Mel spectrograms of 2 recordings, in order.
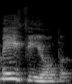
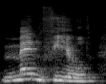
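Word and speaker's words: Menifield: Vinicius Alva's yeah first Alonso men field not Mayfield men field names are really getting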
